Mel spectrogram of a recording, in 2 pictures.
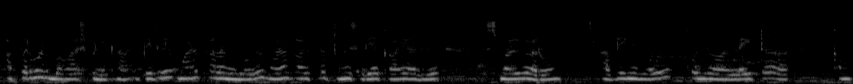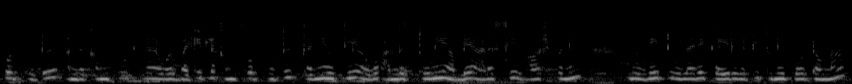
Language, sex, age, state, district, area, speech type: Tamil, female, 30-45, Tamil Nadu, Ariyalur, rural, spontaneous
